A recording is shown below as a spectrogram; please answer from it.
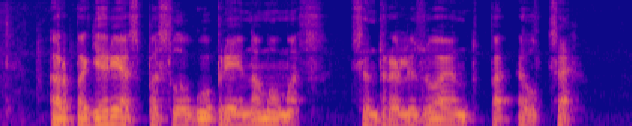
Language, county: Lithuanian, Klaipėda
